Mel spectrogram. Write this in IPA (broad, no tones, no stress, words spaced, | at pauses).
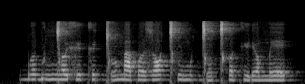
bɤɡu ŋ͡ǀɤxʲɤkʲɔ ɡ͡ǀomapɤ zɔǀʰimu ɡ͡ǀɛǀʰɤkʲɯɾʲɔ me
